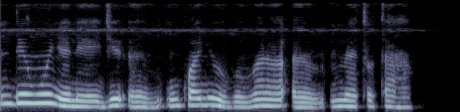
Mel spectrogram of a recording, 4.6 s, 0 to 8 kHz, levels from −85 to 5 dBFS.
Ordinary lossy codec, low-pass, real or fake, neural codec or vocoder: none; 7.2 kHz; real; none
